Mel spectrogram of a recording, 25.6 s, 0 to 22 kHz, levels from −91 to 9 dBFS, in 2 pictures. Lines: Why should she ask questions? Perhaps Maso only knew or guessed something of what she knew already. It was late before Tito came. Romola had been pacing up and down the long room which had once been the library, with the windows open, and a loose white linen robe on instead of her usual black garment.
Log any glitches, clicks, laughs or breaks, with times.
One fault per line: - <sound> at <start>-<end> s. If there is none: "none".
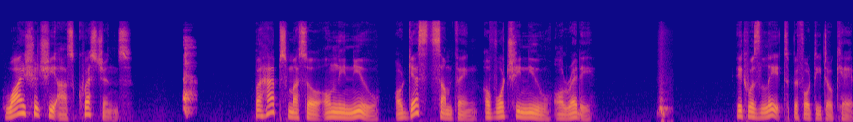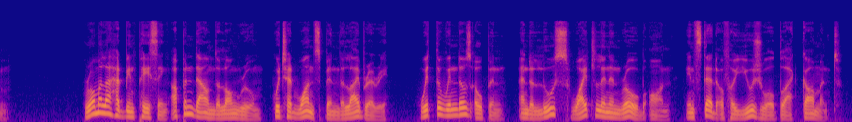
- cough at 2.7-3.0 s
- whoosh at 9.8-10.1 s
